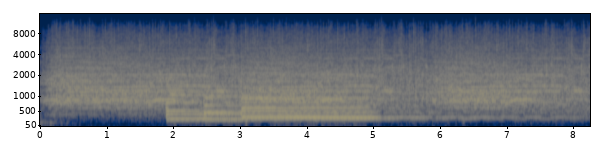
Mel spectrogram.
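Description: Audience applauding after a dance performance, with a few held musical notes sounding underneath from about two seconds in until about five seconds in.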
